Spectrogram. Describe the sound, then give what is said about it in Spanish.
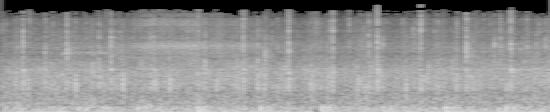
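A crowd applauds all women who fight and do not give up, in a dense, steady wash of clapping that holds at an even loudness for a few seconds, with a low rumble underneath and no clear voices. “Y es por ustedes, compañeras, un aplauso grande a todas las mujeres que luchan y no se rinden.”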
